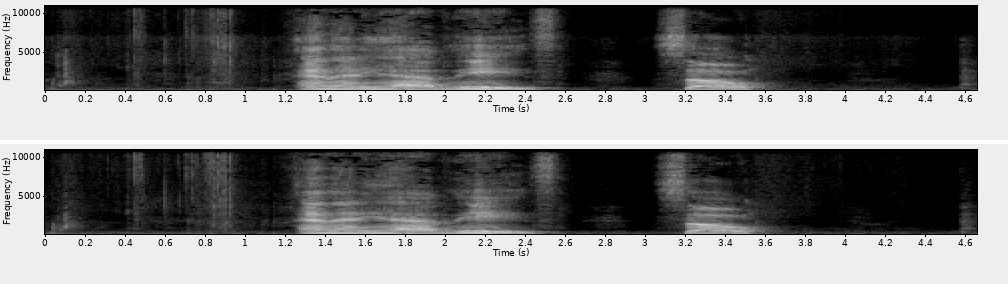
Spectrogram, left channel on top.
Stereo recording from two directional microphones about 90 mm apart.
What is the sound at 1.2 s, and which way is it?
A woman's voice, 5° left (ahead or behind).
